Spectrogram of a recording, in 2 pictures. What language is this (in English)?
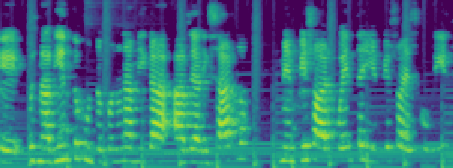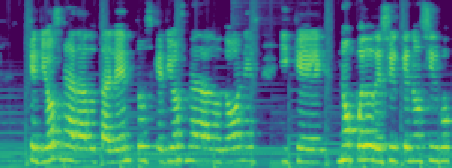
Spanish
